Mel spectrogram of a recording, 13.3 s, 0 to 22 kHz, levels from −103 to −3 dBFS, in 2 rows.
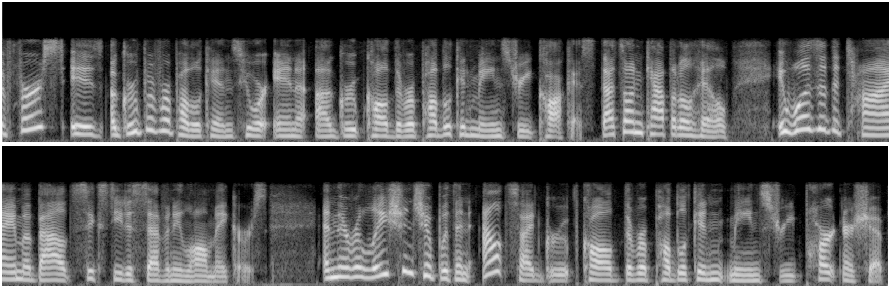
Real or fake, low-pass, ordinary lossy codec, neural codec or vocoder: real; 7.2 kHz; Opus, 32 kbps; none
